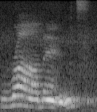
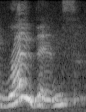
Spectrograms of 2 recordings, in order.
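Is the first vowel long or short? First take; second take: short; long. First: The first vowel is short, like 'rob'. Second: The first vowel is long, like 'roe'. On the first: The speaker calls it right. "it makes the vowel short. So now it's rob" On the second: The speaker calls it wrong. "that word would be Robins. Have you ever heard of Robins? No"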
